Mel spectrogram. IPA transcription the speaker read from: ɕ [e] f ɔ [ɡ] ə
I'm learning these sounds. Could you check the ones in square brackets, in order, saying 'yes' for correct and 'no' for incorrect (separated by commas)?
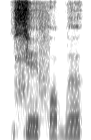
yes, no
